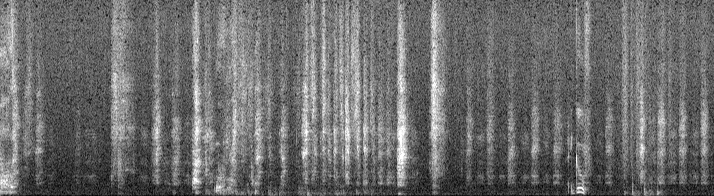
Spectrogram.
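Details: Shih Tzu named Lacey, a pet dog, acting silly and doing zoomies while playing with her pink puppy blanket; quick breathy panting bursts and snuffles come in uneven runs, with rustling and soft thumps of play between them.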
